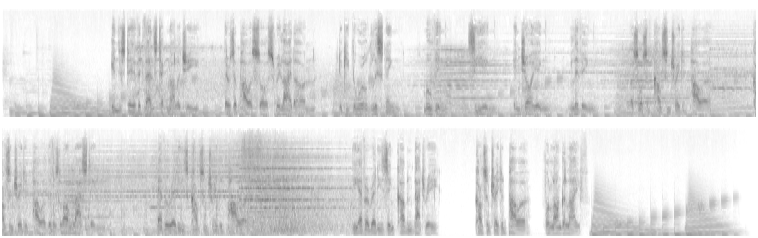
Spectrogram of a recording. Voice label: Radio Advert; Radio Hallam; EverReady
